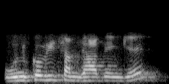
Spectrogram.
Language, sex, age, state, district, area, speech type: Hindi, male, 45-60, Bihar, Samastipur, rural, conversation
